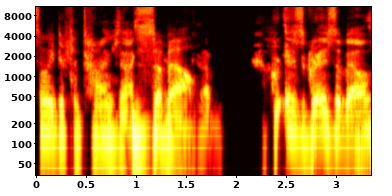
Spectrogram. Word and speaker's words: Zabel: Uh I' I've heard his name pronounced so many different times actually. Zabel is Greg Zabel. Zabel. Yep. Zabel from North Dakota State.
